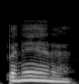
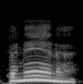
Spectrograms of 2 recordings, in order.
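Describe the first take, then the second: The two takes are said the same way.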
